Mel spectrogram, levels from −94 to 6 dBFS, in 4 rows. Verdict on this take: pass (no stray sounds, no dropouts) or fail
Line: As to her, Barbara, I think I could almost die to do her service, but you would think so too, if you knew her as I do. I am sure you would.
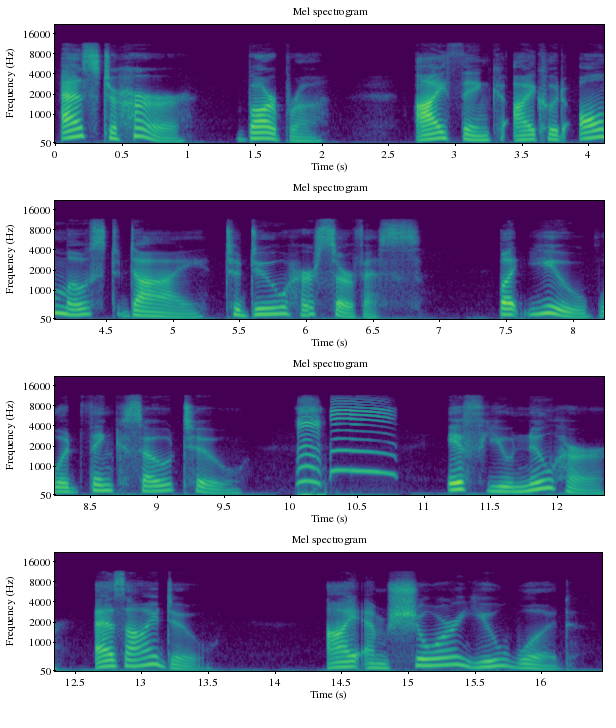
fail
